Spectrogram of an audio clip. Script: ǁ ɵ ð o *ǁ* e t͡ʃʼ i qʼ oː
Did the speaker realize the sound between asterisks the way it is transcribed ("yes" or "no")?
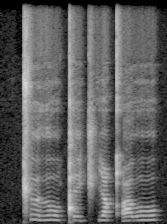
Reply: no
